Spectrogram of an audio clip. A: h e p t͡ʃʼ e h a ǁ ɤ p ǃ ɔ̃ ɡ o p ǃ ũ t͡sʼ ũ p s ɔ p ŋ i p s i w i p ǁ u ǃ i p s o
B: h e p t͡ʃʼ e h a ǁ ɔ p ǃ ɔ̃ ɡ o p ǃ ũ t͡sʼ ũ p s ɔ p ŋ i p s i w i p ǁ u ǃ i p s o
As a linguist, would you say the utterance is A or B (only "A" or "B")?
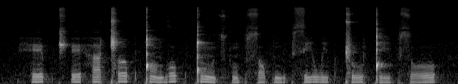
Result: A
